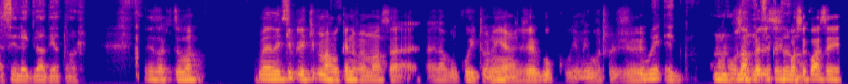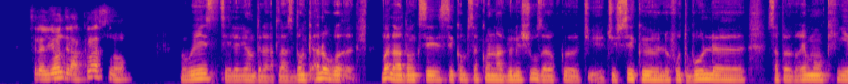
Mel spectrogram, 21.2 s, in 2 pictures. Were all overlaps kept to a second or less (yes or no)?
no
